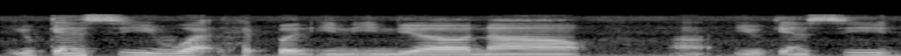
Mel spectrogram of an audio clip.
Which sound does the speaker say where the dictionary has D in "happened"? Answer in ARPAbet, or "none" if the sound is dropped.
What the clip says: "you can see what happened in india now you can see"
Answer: none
